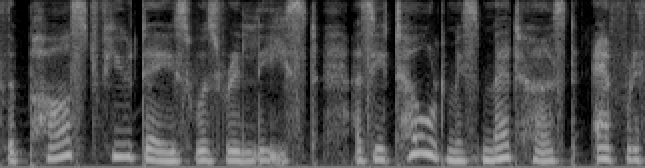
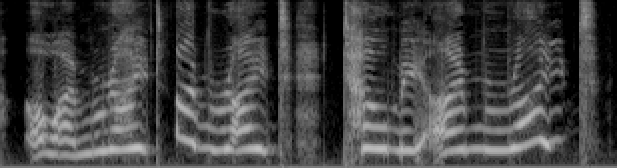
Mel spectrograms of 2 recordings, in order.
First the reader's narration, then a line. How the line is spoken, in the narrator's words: he cried out as a child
